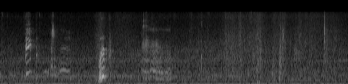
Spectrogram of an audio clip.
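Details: Female Tonkinese cat talking indoors, two short rising meows close together in the first two seconds, then faint murmuring and quiet room sounds.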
